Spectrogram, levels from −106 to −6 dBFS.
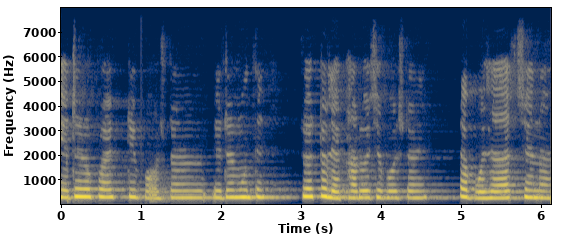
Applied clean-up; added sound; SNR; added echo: none; none; none; reverberation time 0.9 s.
